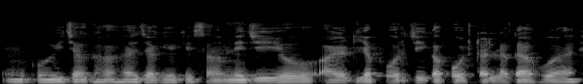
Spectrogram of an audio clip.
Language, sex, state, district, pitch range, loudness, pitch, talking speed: Hindi, male, Uttar Pradesh, Jalaun, 100-105 Hz, -30 LUFS, 100 Hz, 165 wpm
